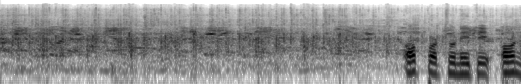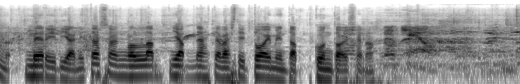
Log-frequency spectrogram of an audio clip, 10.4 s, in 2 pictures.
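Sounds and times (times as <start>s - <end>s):
mission control staff cheering and applauding: 0.0s - 7.9s
speech: 4.0s - 9.3s.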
